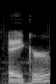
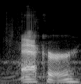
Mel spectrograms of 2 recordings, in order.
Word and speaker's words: Acre: So we've got a choice, Acre or Acker as some might pronounce it in the local vernacular, or Jerusalem.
